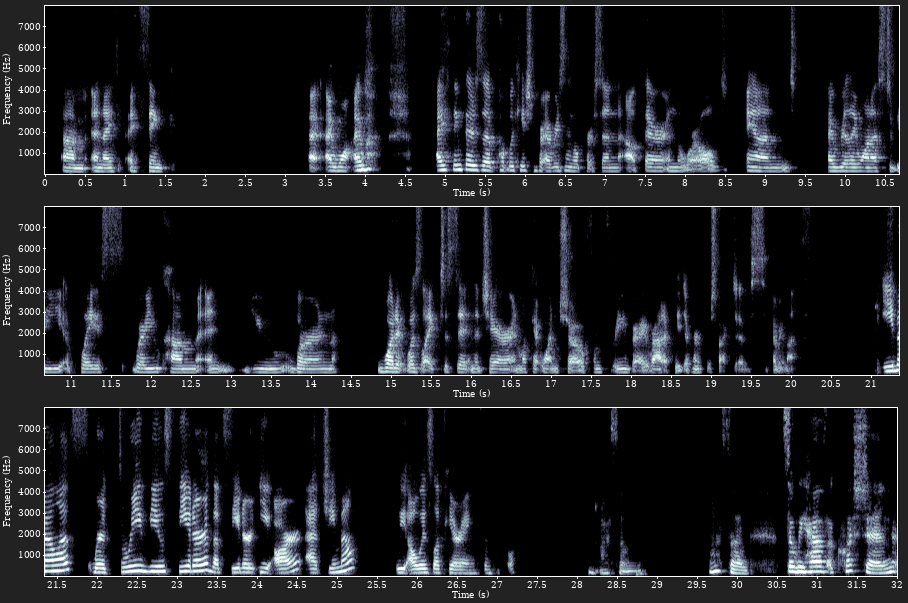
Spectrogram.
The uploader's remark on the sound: These discussions were live-streamed over zoom and recorded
